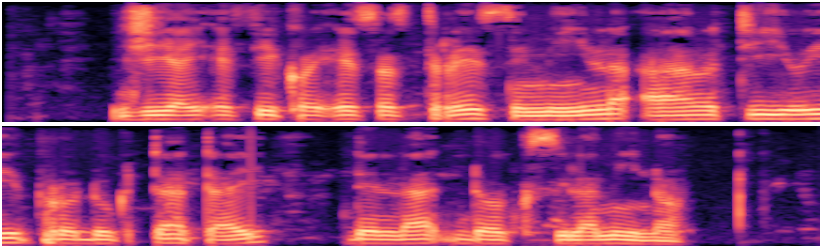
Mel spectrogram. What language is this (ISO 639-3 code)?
epo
